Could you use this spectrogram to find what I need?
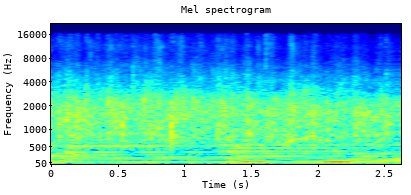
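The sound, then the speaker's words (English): A church audience applauds with hand clapping, many hands together in a dense, continuous wash at a moderate, even level throughout. “Can we just give a hand clap of appreciation”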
